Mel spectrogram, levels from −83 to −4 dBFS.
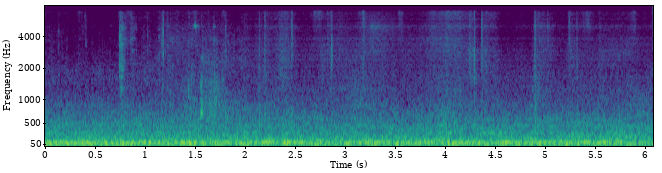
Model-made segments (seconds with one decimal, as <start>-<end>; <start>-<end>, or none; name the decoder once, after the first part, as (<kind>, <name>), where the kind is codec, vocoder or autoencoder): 2.0-6.1 (autoencoder, DAC-VAE)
